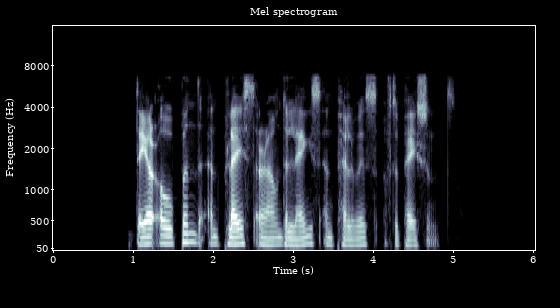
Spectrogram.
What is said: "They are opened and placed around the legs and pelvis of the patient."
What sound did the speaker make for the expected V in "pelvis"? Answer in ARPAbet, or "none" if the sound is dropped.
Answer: W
